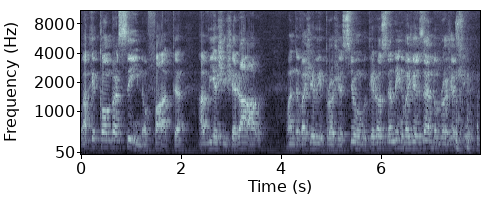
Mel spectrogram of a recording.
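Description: With audible room echo and light background noise, a man speaks fairly slowly at a fairly high pitch, with very even loudness and fairly even intonation. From Campania. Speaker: former film extra; witness. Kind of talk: interview. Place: shop.

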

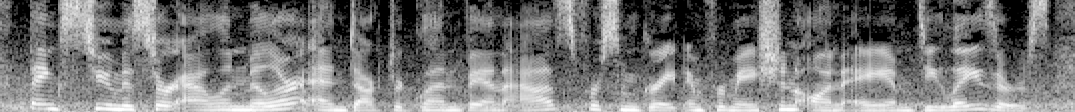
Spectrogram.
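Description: A woman speaks at a moderate pace with ordinary pitch variation, the sound dry with no echo but with noticeable background noise. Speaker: interviewer host. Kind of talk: host sign-off. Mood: cheerful. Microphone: handheld.

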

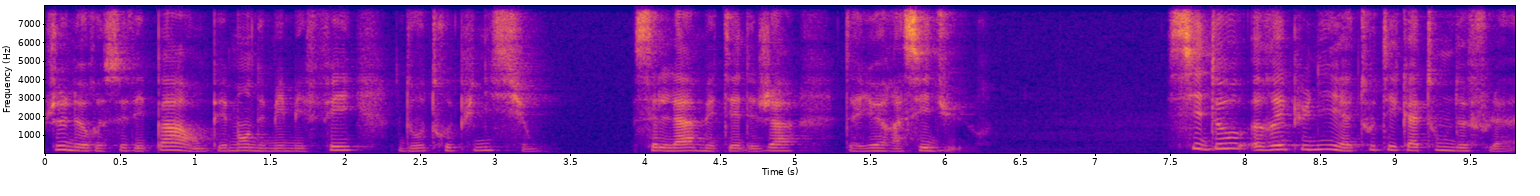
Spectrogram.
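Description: On a very clean recording with a silent background, a woman is heard. Her tone is dark and mellow, with ordinary pitch variation. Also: fairly low pitch for a woman, fairly slow pace. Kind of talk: literary audiobook reading. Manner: slow, measured, expressive literary narration that shifts into dialogue voices; formal and lyrical, carefully phrased.

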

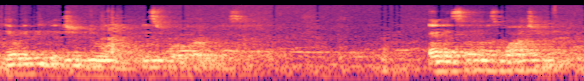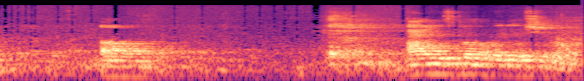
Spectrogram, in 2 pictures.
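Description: A man speaks at a moderate pace, with long, frequent pauses and ordinary pitch variation. Noticeable background noise and strong room echo fill the recording. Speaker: author, speaker and coach. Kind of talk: commencement speech to graduates. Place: hall. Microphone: podium.

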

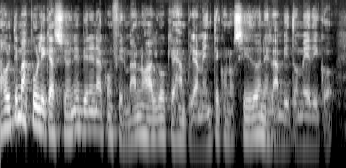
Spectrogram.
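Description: The pace is very fast as a man speaks. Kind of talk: interview answer. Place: office. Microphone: lapel.

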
